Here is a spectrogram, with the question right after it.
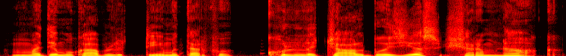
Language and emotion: Kashmiri, disgusted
